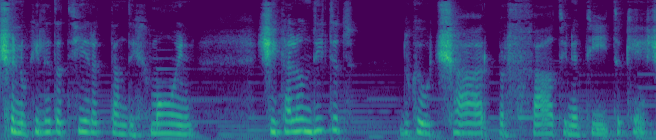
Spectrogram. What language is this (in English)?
Romanian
